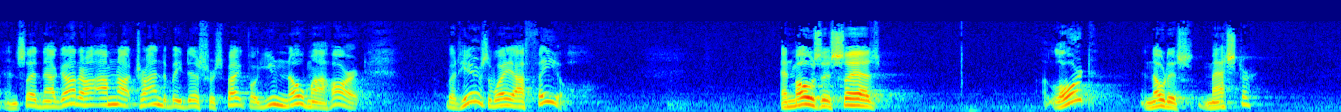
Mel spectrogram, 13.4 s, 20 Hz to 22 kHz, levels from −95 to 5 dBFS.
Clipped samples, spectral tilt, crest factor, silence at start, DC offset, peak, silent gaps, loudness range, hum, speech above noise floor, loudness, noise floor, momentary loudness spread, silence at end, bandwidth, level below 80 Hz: under 0.1%; -5.5 dB/octave; 22 dB; 0.05 s; under 0.1%; -4 dBFS; none; 7 LU; none; 41 dB; -24 LUFS; -64 dBFS; 15 LU; 0.9 s; 11 kHz; -70 dBFS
